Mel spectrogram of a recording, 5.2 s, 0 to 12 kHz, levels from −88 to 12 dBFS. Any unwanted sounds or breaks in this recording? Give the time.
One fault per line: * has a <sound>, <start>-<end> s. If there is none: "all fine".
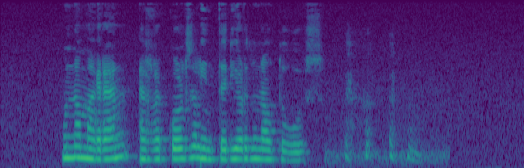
* has a cough, 3.4-4.3 s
